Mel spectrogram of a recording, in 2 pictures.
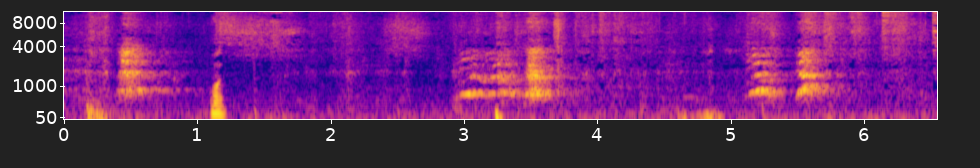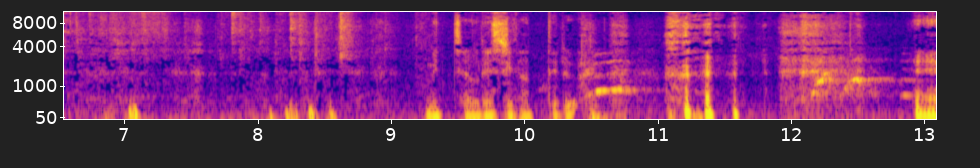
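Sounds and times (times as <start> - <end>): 
street noise: 0.0 - 13.0
dog barking: 0.4 - 1.0, 3.0 - 3.9, 5.1 - 5.9, 10.5 - 11.0, 12.1 - 13.0
speech: 1.1 - 1.5, 9.5 - 11.6
laughter: 10.4 - 12.6.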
